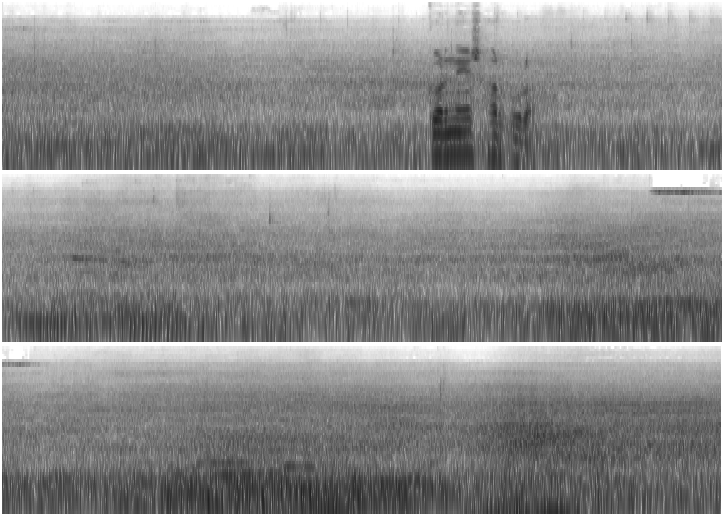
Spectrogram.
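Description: Cars drive past on a nearby road, their tyres hissing steadily.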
